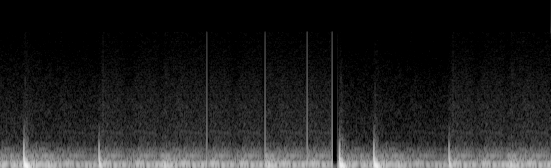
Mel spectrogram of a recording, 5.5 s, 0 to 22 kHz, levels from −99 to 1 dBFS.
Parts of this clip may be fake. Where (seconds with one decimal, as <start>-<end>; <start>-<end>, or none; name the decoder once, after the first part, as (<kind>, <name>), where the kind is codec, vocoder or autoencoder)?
none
